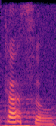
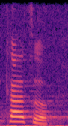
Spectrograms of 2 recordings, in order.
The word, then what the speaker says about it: castle: after it word bouncy castle bouncy castle tea here is silent okay so repeat after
